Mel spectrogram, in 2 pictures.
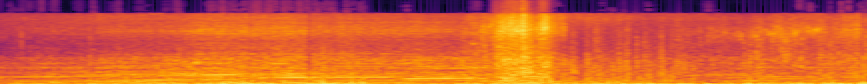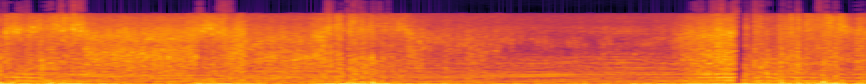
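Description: Jet boat engine running hard as the boat skims shallow river water, its pitch rising and falling with the throttle over the rush of water and wind. A brief loud burst of rushing noise comes about three seconds in.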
